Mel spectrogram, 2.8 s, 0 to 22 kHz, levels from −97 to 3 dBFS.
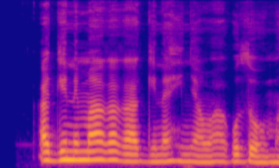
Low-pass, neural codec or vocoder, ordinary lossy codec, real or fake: none; none; none; real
